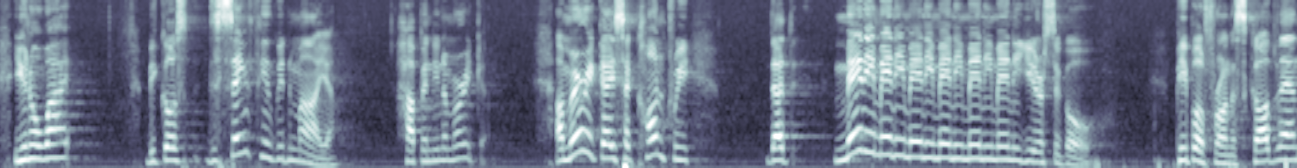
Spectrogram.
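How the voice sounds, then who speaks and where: Raising and projecting his high voice, a man with an Ecuadorian accent speaks with long, frequent pauses. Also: lively intonation, moderate pace. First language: Spanish. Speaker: preacher. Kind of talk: sermon. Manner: halting.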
